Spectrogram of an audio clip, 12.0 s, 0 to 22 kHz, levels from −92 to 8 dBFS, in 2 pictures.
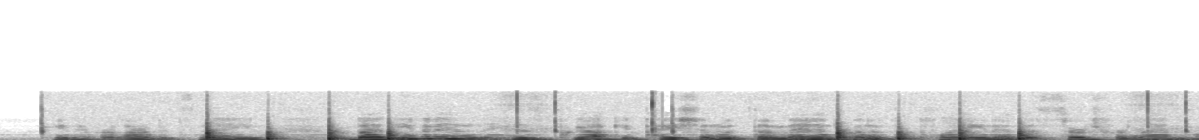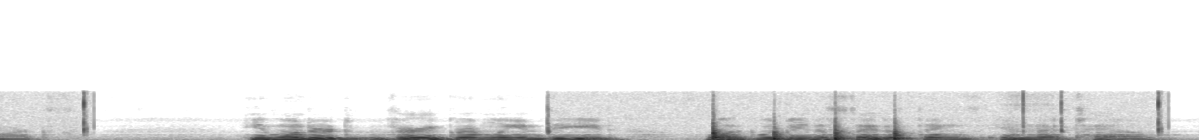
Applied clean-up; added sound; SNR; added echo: none; Knock / Wood; 2 dB; reverberation time 0.3 s.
